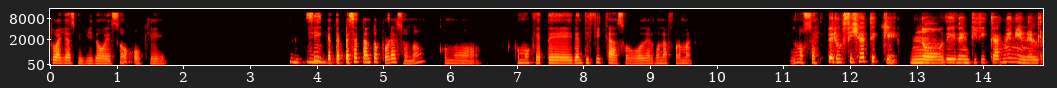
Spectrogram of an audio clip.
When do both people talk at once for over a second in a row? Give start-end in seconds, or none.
none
